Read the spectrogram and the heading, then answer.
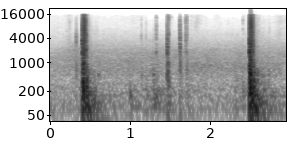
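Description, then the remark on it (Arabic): Two heavy, solid door slams from a G-Class car as its door is opened and shut, one near the start and another about two seconds later, each a sharp loud thud with faint clicks and rattles between them; no one speaks. “هلا ما كان فيني افتح الباب وسكره عشان اسمعكم الصوت احلى شيء بالجي كلاس هالاصوات اسمع لا تقول لي شفت مو شفت اسمع الصوت حتى حتى في الابواب هذه صوت يعني مميز لو سكروا عينك عادي تقول لهم هذا جي كلاس اسمع”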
